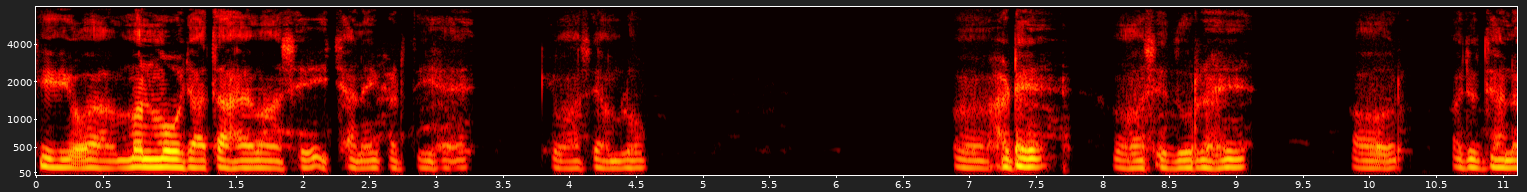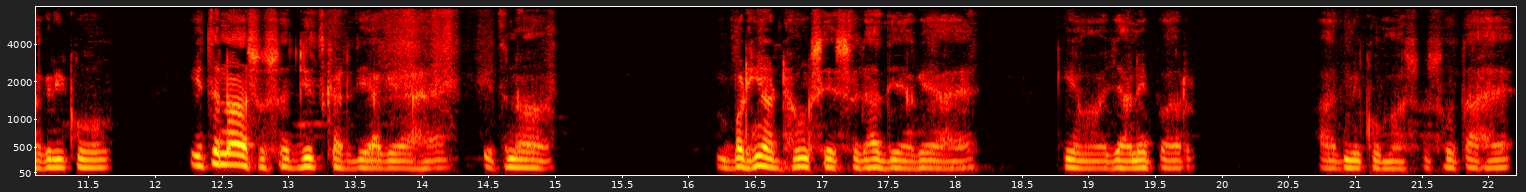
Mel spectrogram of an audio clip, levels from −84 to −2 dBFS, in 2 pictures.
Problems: none marked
